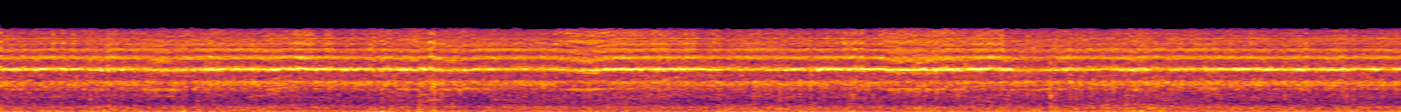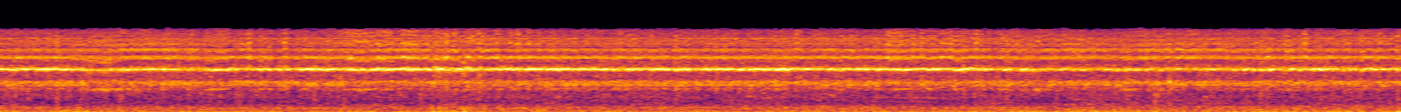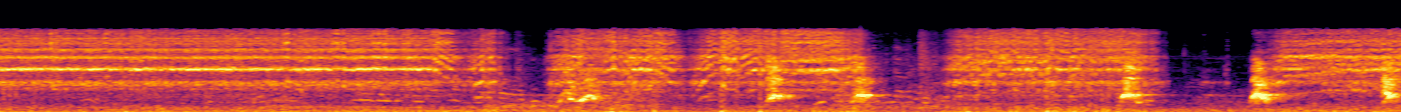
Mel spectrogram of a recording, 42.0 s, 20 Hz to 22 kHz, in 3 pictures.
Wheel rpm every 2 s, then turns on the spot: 230, 230, 230, 230, 230, 230, 230, 230, 230, 230, 230, 230, 230, 230, 230, 230, 150, 150, 120, 150, 70.
none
